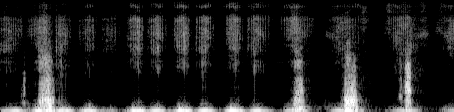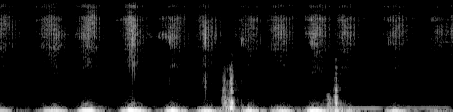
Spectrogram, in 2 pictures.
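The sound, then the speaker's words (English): A regular Dixon Ticonderoga pencil with flat, non-rolling sides is rubbed back and forth between palms, making a steady, rhythmic purr-like rumble, about two soft gritty strokes per second, with a few louder scrapes and no talking. “if you take a regular pencil, like one of those Dixon Ticonderogas, you know, that has like the non-rolly sides, and you rub it between your palms.”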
